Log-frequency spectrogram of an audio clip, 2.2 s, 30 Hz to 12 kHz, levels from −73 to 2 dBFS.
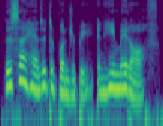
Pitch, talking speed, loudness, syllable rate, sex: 170 Hz, 250 wpm, -18 LUFS, 6.0 syllables/s, female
